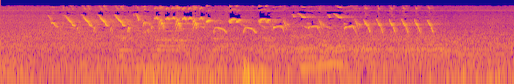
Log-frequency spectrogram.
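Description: Brimstone mule, a canary hybrid, singing one phrase of about five seconds: a run of quick high descending notes, then a series of arched notes, ending in a fast trill.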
